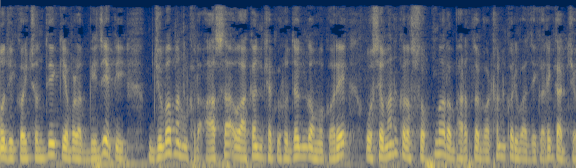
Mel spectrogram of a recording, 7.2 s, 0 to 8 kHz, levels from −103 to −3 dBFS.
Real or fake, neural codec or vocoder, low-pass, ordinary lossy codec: fake; codec, 16 kHz, 4 kbps, X-Codec, WavLM features, trained on Multilingual LibriSpeech; 7.2 kHz; MP3, 48 kbps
